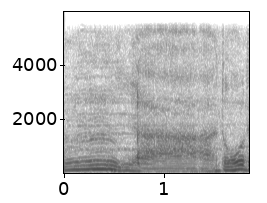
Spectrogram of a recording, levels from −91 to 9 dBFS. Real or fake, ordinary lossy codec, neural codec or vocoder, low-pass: fake; none; vocoder, 44.1 kHz, 128 mel bands every 512 samples, BigVGAN v2; 5.4 kHz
